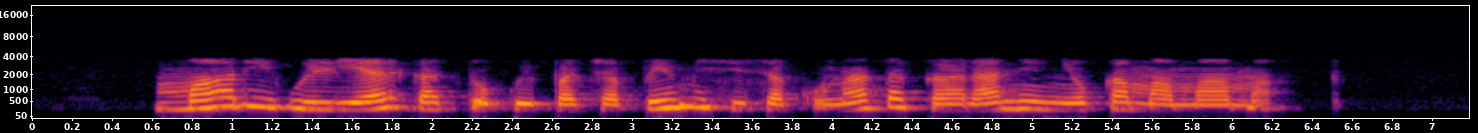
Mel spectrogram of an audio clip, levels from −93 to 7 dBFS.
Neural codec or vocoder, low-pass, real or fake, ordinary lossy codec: vocoder, 24 kHz, 100 mel bands, Vocos; 3.6 kHz; fake; Opus, 64 kbps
